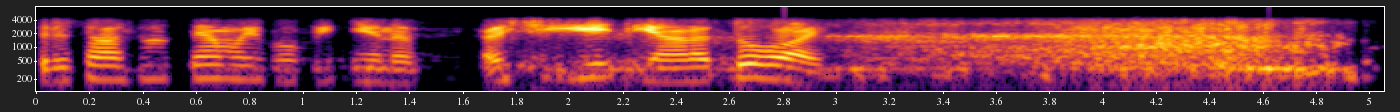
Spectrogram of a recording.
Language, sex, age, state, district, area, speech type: Kashmiri, male, 18-30, Jammu and Kashmir, Kupwara, rural, conversation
